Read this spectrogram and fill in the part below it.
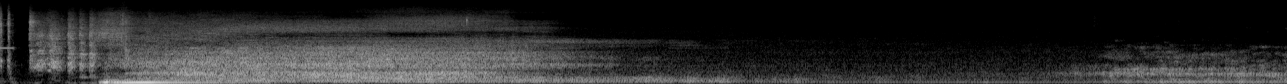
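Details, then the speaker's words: Toyota FJ Cruiser after the power steering pump and steering rack were replaced. The engine starts right up with a brief loud flare, then settles within seconds to a quiet, even idle; normal start and idle. "So let me start this thing up. Just want you guys to hear it. Starts right up."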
